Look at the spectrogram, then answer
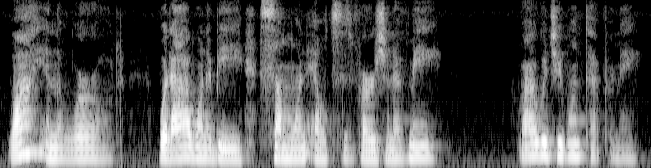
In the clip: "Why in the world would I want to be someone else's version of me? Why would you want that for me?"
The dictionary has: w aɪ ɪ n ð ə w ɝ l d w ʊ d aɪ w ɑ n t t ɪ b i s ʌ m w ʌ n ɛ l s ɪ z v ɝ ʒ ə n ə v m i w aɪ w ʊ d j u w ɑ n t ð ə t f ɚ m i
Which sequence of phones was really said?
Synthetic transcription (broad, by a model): w aɪ ɪ n ð ə w ɝ l d w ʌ d aɪ w ɑ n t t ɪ b i s ʌ m w ʌ n ɛ l s ɪ z v ɝ ʒ ə n ə v m i w aɪ w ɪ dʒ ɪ w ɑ n ð ə t f ɚ m i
